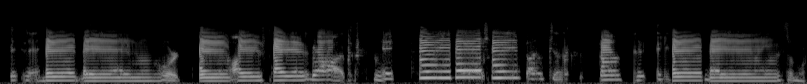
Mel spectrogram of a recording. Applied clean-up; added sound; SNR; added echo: neural diffusion model UNIVERSE++.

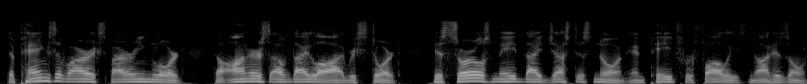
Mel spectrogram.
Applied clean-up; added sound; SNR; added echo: none; none; none; none.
